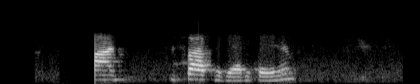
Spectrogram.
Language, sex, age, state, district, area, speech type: Hindi, female, 30-45, Uttar Pradesh, Pratapgarh, rural, conversation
